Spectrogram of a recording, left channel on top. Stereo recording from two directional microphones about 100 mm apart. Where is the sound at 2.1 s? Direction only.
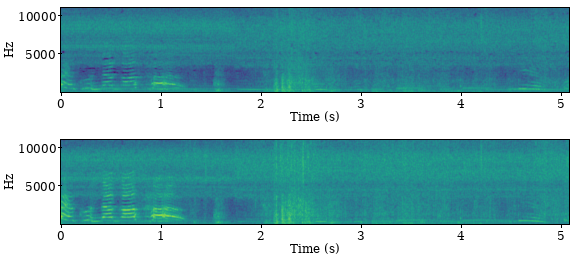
5° right (ahead or behind).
